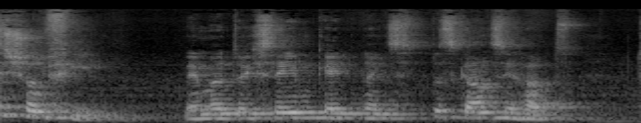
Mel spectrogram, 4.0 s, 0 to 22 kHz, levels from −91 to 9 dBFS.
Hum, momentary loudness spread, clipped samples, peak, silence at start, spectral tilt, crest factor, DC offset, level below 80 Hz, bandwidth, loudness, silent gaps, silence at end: none; 15 LU; under 0.1%; -16 dBFS; 0 s; -3.5 dB/octave; 16 dB; under 0.1%; -66 dBFS; 16.5 kHz; -31 LUFS; none; 0.05 s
